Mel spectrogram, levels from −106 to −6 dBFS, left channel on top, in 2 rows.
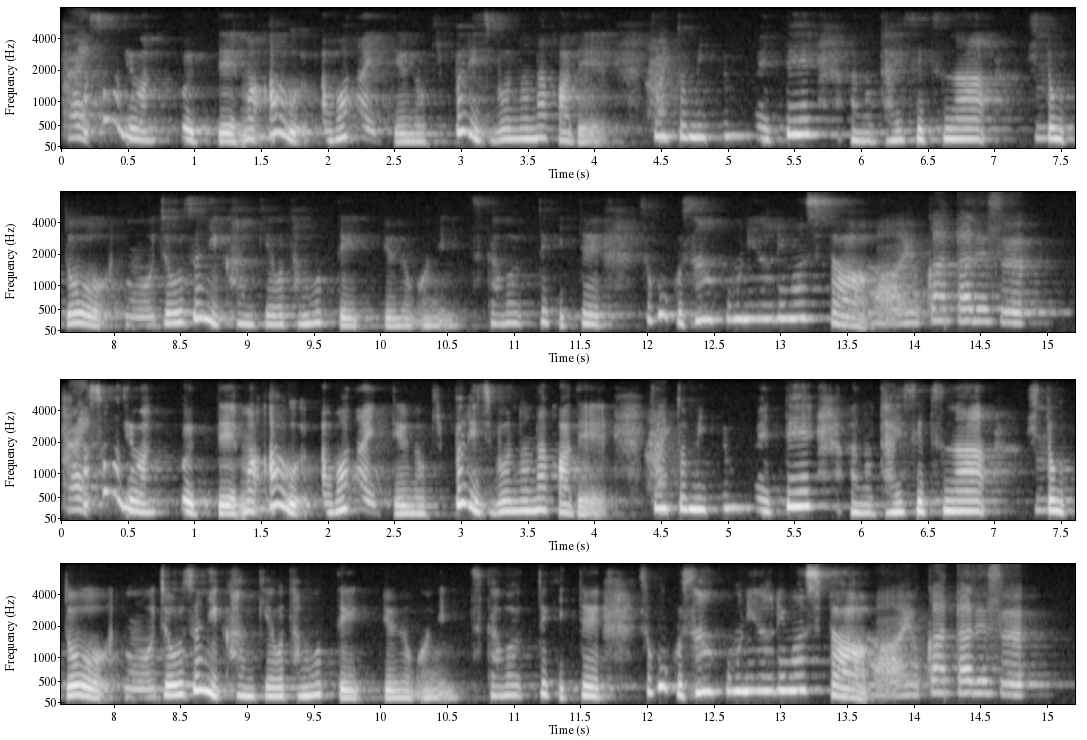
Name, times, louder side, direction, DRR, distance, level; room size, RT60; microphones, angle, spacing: voice 1, 0.0-6.9 7.4-13.7, right 5 dB, 75° right, 16 dB, 0.4 m, -25 dB
voice 2, 13.6-14.8, right 2 dB, 40° right, 11 dB, 1.1 m, -30 dB
15.0 x 9.2 x 7.5 m, 0.79 s
head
